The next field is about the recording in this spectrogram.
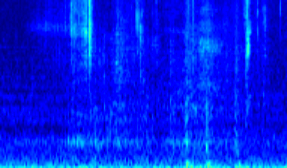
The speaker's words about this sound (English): Sorry, I need a sip of coffee. Mouth's getting dry.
